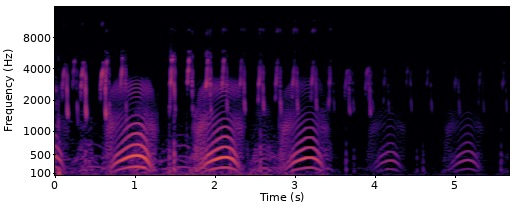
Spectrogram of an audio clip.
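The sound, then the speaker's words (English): Burrow-nesting seabirds, medium-sized, dark gray, duck-like birds that return from sea at night with fish for their single chick, call in the middle of a July night in a steady series of five loud, nasal, rising-and-falling cries, with faint higher chirps and clicks from other birds behind them. Recorded by Jeff Rice. “medium sized, dark gray duck like birds that spend their days at sea and then return at night with fish for their single chick”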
